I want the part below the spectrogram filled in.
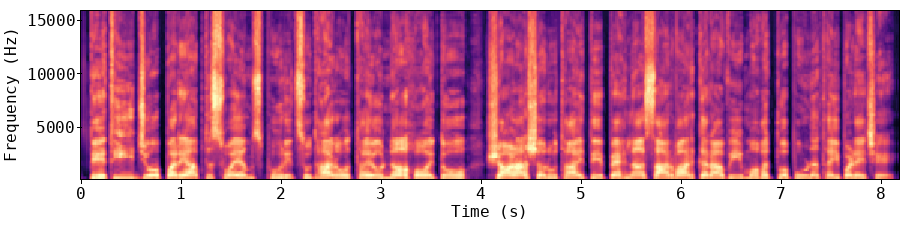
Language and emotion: Gujarati, neutral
